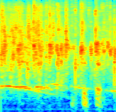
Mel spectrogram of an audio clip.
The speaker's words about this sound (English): Applause from the audience. That is correct, yes.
